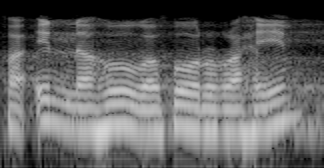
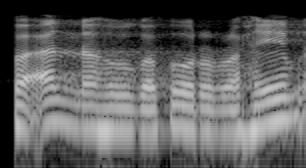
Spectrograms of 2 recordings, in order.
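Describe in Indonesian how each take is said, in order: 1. Partikel itu diucapkan dengan vokal 'i'. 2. Partikel itu diucapkan dengan vokal 'a'. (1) "Kalau dibaca dengan kasrah" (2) "Ini kalau dibaca dengan fathah"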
